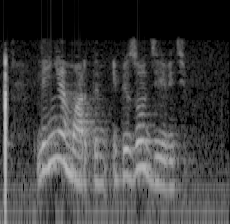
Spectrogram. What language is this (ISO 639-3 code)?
rus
